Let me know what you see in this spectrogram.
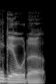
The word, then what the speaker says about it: Gilder: So, at Tom Gilder on Twitter is probably the easiest place. G-I-L-D-E-R, because some people sometimes spell it with a U, like the old Dutch code.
